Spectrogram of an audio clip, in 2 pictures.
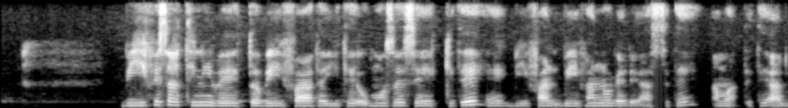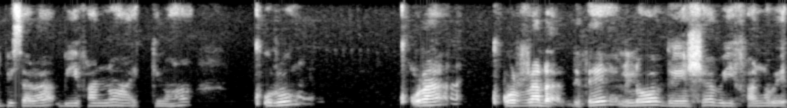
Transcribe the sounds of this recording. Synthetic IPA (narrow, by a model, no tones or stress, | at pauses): biːfɪsɐt̪ɪnɪbe̞ːt̪ːɔbiːfaːt̪ɛjɪt̪ɛʊ̰mɔsɛseːkːɪt̪ɛ | biːfɐnːɔɡɛd̪ɛ̰ɐ̰sːɪt̪ɛɐmɐt̪ʼːɪt̪ɛɐ̰lbɪsɐɾɐbiːfɐnːɔhɐɪkːɪnɔhɐ | kʼʊɾʊ | kʼʊɾɐ | kʼɔrːɐd̪ɐd̪ːɪt̪ɛloːɡe̞ːʃːɐbiːfɐnːɔbeː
